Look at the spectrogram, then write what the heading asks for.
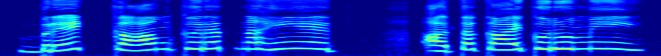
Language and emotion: Marathi, fearful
